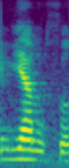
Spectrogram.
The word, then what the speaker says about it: Gyatso: ¿Ustedes saben quién es Tenzin Gyamso? Se escribe Gyatso. Sí, pero se pronuncia Gyamso, ¿no?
